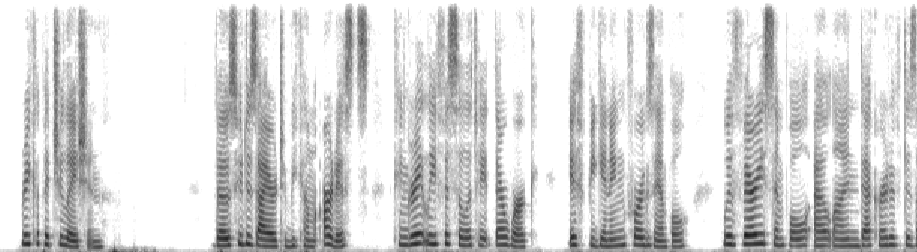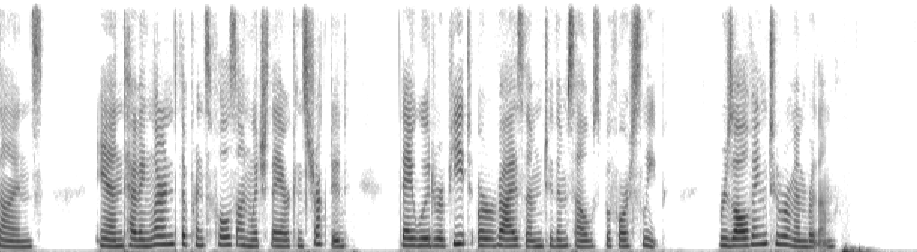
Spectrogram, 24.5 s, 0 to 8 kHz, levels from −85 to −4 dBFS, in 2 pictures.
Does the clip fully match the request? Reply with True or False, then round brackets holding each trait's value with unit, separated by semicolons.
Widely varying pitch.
False (3.2 semitones)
